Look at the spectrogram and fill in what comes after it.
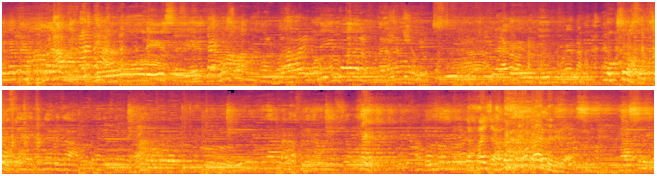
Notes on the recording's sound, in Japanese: スナック収録。遠別の愉快なセンパイたちとの爆笑トークを隠し録り。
